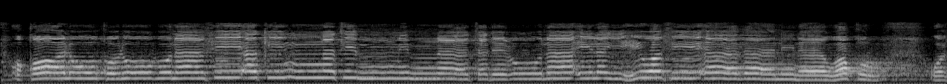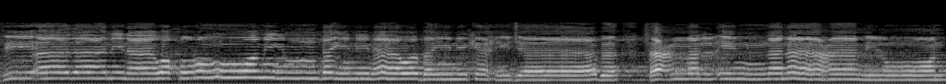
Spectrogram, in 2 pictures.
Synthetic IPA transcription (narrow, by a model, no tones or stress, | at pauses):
wɑqɑːluːqʊluːbʊnaːfiːʔakɪnːamɪmːaːt̪ad̪ʕuːnaːʔɪlajhɪwafiːʔaːðaːnɪnaːwɑqɾ | wafiːʔaːðaːnɪnaːwɑqɾʊwamɪmbajnɪnaːwabajnɪkaħɪd͡ʒaːb | faʕmalʔɪnːanaːʕaːmɪlun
